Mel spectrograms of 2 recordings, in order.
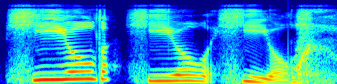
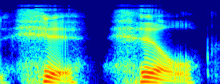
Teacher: heal with your tongue very high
